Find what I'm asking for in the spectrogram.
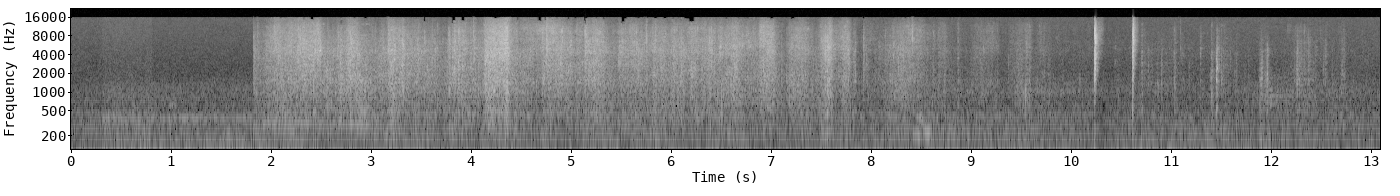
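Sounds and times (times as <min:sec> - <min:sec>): tent fabric rustling: 0:01.8 - 0:09.8.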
